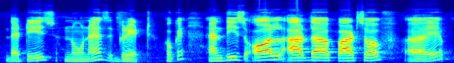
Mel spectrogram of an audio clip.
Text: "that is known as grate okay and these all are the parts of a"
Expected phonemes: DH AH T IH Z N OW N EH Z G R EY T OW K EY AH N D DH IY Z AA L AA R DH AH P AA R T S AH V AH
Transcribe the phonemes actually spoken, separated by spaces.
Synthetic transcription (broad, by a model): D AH T IH Z N OW N EH Z G R EY T OW K EY AH N D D IY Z AA L AA R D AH P AA R T S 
